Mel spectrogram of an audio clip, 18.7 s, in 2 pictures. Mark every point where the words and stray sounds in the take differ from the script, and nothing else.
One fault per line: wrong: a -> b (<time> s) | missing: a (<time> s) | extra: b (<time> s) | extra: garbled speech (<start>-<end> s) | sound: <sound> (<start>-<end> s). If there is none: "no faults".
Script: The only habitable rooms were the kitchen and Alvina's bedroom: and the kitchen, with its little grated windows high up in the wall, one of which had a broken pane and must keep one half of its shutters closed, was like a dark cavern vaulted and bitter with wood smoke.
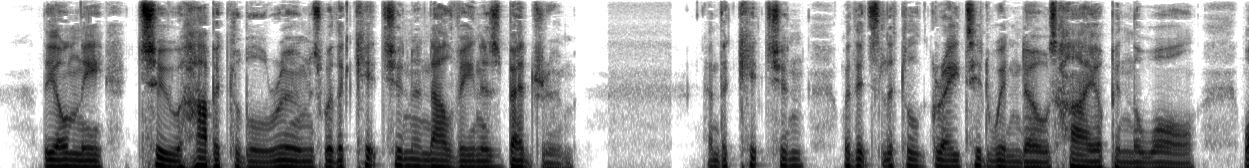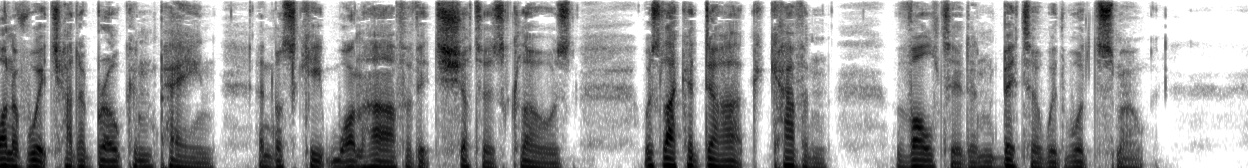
extra: two (1.0 s)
